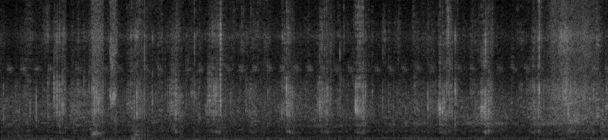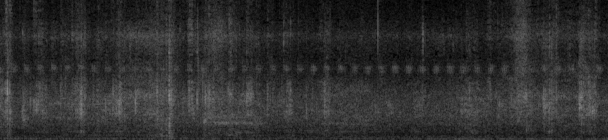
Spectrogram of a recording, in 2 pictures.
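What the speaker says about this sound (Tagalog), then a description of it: "Ewan ko ba sa kambing. Nguya ng nguya." Steady, rhythmic crunching and grinding of a goat chewing food, close by, repeated clicks continuing throughout with faint background noise.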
